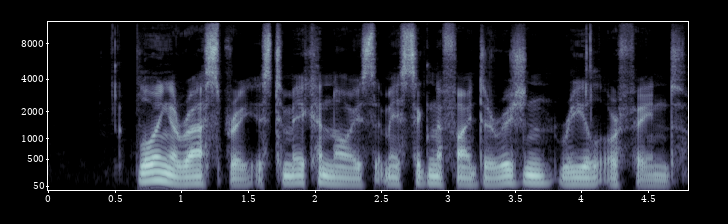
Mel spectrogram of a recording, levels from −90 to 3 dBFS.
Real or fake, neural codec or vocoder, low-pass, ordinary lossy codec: real; none; none; none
